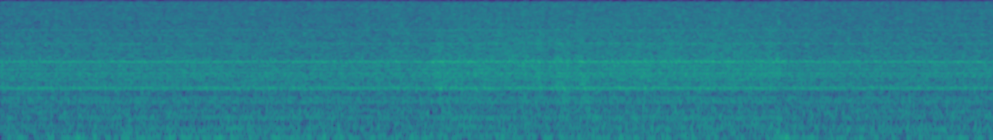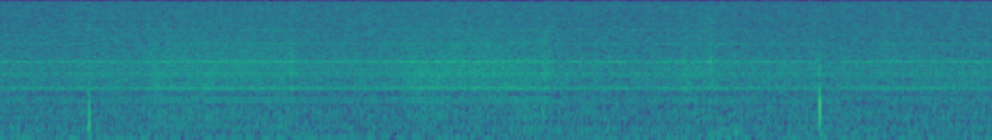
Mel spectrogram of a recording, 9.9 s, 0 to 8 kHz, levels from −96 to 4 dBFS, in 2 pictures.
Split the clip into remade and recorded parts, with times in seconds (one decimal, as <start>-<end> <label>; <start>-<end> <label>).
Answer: 0.0-6.0 remade; 6.0-7.1 recorded; 7.1-9.9 remade

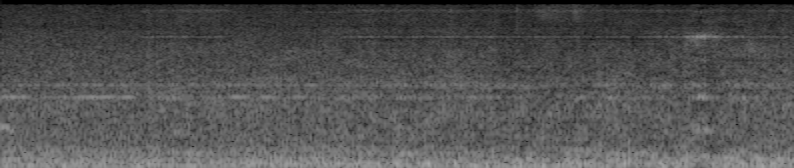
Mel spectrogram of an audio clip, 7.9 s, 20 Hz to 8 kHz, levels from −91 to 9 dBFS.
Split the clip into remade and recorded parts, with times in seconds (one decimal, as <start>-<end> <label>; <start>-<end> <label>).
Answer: 0.0-1.4 recorded; 1.4-2.3 remade; 2.3-3.4 recorded; 3.4-7.9 remade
